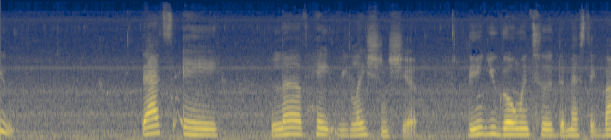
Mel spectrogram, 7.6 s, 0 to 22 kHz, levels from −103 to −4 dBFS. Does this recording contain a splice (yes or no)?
no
